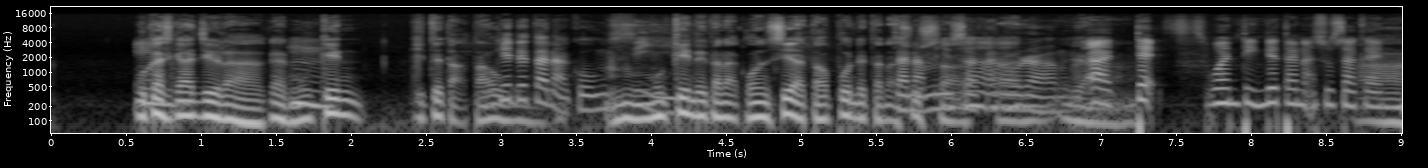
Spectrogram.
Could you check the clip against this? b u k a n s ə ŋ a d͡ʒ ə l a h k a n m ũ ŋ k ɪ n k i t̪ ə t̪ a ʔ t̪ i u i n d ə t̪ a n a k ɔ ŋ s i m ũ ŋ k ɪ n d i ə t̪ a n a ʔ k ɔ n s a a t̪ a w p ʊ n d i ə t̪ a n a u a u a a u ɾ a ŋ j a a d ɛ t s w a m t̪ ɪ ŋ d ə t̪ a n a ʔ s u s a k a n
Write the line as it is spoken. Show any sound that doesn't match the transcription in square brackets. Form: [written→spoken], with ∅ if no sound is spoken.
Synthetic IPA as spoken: b u k a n s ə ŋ a d͡ʒ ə l a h k a n m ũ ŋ k ɪ n k i t̪ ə t̪ a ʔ t̪ [i→a] u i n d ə t̪ a n a k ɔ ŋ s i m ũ ŋ k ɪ n d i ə t̪ a n a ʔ k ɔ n s [a→i] a t̪ a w p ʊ n d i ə t̪ a n a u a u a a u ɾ a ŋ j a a d ɛ t s w a [m→n] t̪ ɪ ŋ d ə t̪ a n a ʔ s u s a k a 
